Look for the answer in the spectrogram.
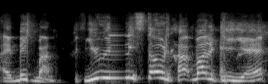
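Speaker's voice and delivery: high, loud, hurried mock protest; animated retold remonstration; indignant neighbour impression. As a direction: imitate a neighbour stepping in, voice jumping up. Acting out neighbour's indignant intervention.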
